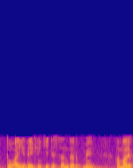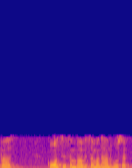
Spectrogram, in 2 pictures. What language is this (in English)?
Hindi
